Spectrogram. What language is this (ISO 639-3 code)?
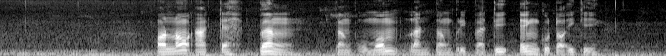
jav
